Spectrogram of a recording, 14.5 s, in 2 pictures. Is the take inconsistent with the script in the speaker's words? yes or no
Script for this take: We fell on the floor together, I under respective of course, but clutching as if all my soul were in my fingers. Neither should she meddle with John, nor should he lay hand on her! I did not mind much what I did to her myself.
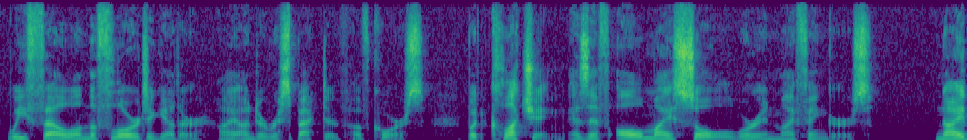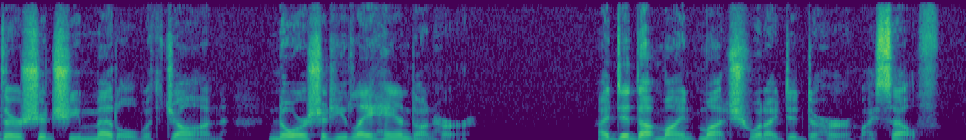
no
